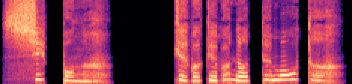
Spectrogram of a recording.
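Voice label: win barely, Japanese; hoozuki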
